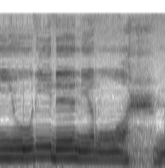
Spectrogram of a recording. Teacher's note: nunnya masuk ke huruf ya dan dia wajib masuk hidung. Nah ini sering banget saya bahas ya, idgham bi gunnah itu bukan hanya sekedar ditahan, nah, harus masuk hidung, bukan hanya sekedar yuride, bukan, tapi masuk hidung.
